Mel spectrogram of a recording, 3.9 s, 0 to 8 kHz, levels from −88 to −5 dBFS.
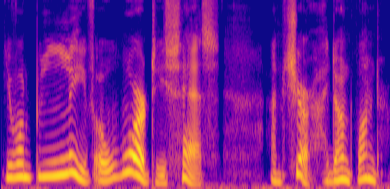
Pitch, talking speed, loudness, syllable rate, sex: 160 Hz, 170 wpm, -18 LUFS, 4.7 syllables/s, male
